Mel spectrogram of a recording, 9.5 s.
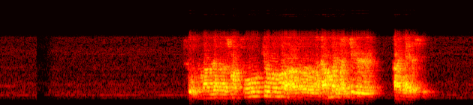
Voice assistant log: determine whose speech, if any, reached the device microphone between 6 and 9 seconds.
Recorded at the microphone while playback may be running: echo only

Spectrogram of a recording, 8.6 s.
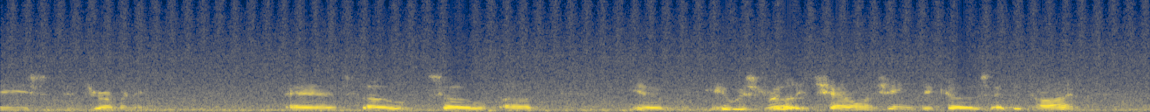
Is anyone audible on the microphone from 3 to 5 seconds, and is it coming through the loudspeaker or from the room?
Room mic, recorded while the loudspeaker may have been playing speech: echo only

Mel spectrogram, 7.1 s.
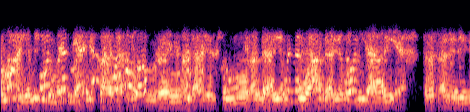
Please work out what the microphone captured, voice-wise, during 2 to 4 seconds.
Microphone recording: echo only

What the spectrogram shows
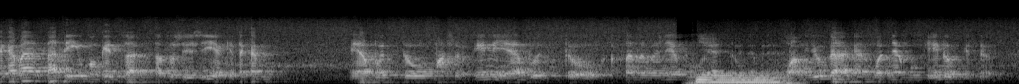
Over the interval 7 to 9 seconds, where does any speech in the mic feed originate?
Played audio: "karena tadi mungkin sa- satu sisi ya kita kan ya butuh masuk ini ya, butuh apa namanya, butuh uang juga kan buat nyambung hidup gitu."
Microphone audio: both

